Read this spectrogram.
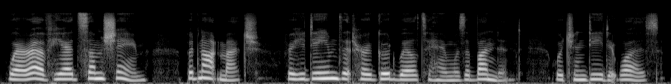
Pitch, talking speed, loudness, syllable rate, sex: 225 Hz, 195 wpm, -16 LUFS, 5.2 syllables/s, female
